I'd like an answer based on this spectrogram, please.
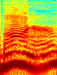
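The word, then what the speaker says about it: Bonnor: In 1969, WB Bar Bonner, which looks like Connor, only spelled with a B, found an exact solution.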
